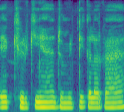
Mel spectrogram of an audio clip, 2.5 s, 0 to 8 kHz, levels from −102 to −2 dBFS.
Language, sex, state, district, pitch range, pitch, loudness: Hindi, male, Jharkhand, Garhwa, 130-140 Hz, 135 Hz, -14 LUFS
